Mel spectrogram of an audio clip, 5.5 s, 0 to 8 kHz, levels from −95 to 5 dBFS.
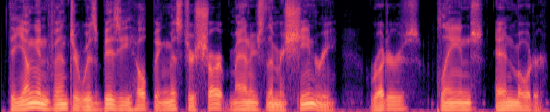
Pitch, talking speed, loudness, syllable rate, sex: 95 Hz, 165 wpm, -18 LUFS, 5.7 syllables/s, male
